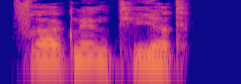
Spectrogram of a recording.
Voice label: "fragmentiert", German; adjectives

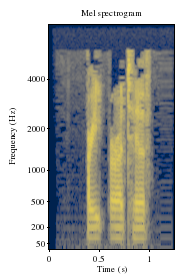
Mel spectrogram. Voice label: "preparative", english; adjectives

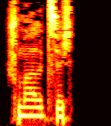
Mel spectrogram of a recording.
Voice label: "schmalzig", German; adjectives

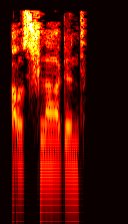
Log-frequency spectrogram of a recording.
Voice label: "ausschlagend", German; adjectives

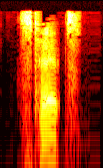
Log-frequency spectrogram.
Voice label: "steps", english; nouns

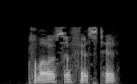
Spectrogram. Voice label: "closefisted", English; adjectives

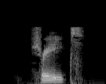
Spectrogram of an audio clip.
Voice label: "shrieks", English; nouns

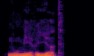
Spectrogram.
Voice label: "numeriert", German; adjectives

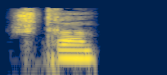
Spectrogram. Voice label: "stramm", German; adjectives

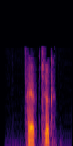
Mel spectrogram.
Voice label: "peptic", English; adjectives

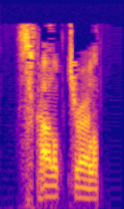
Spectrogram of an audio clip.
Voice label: "sculptural", English; adjectives

